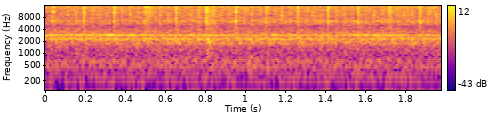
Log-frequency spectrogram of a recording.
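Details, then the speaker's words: Toyota Vios idling with faint irregular stumbles in a steady hum, a subtle misfire; ABS warning light also on from a faulty right wheel speed sensor. "So palyado siya mga katamba no palyado ang andar nito hindi masyadong halata pero palyado yan"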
